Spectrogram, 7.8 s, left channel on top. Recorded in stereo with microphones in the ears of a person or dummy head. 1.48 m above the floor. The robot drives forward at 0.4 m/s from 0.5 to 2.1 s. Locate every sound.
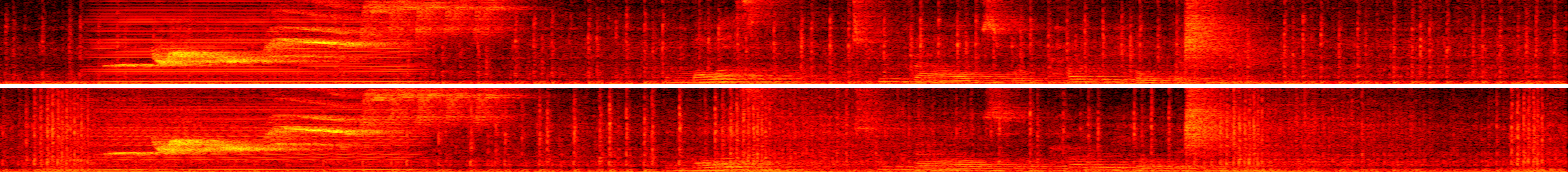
0.5 s a bird: 15° left (ahead or behind), 0.7 m
3.3 s a woman speaking: 70° left (ahead or behind), 0.7 m
5.9 s frying: 5° left (ahead or behind), 0.9 m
